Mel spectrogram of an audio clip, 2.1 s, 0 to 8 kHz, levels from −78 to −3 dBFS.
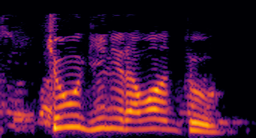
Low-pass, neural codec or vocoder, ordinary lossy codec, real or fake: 7.2 kHz; none; MP3, 24 kbps; real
